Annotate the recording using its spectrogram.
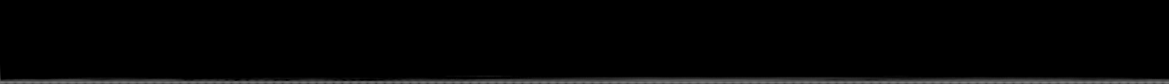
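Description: A modular synthesizer plays a low, droning pulse that throbs rapidly and steadily.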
